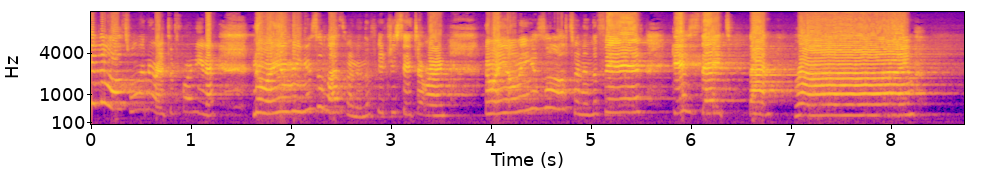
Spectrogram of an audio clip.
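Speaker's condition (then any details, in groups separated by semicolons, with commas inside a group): No condition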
